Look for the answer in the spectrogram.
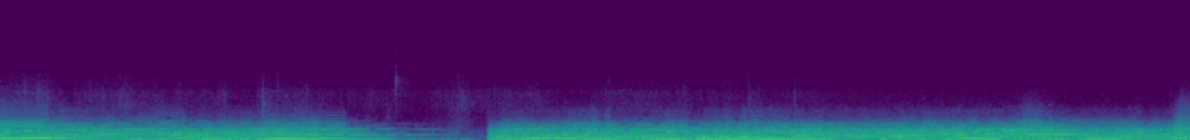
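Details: Brass instruments play sustained, harmonically rich chords, with a brief quiet break near the middle; no animal sound is heard.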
